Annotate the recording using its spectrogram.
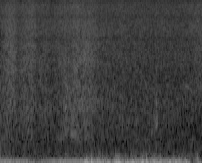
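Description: Wind buffeting the microphone: an uneven low rumble with no other sound over it.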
